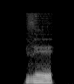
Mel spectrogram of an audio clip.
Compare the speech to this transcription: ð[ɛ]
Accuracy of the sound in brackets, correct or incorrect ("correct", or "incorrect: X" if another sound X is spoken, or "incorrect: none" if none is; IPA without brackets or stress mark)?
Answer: correct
